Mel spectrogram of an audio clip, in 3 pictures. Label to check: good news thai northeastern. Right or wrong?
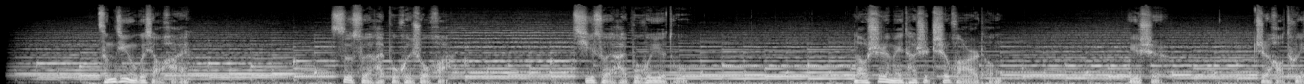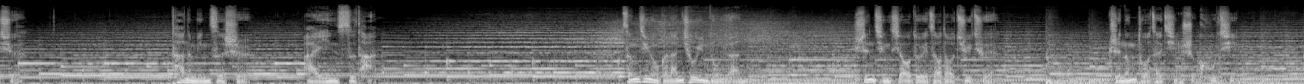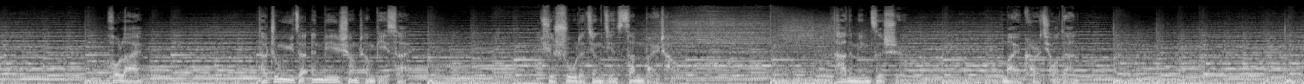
Wrong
